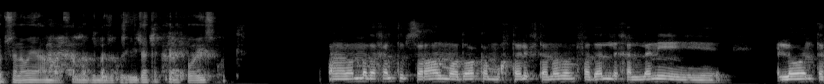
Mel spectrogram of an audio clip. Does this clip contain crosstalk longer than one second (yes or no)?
no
